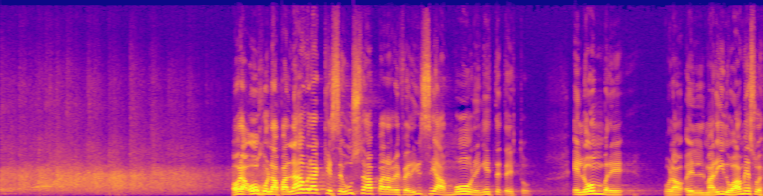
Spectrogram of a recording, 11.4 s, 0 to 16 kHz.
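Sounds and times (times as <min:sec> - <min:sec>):
audience applauding: 0:00.0 - 0:03.8
speech: 0:03.5 - 0:08.0, 0:08.6 - 0:09.4, 0:10.0 - 0:11.4.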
